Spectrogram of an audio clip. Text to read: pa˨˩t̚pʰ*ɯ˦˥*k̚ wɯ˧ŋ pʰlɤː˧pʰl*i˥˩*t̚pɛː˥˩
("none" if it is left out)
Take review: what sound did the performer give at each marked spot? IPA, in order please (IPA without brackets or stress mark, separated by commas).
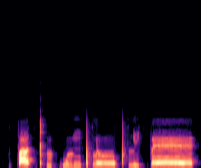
ɯ˦˥, i˨˩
